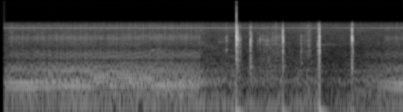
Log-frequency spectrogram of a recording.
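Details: Sleeping domestic cat snoring indoors: a low, rough, rumbling breath for about two seconds, a pause filled with soft clicks and snuffles, then the snore resumes.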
